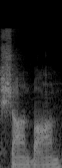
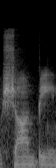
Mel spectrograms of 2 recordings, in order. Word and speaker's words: Sean Bean: The BH in Sean Bean is pronounced like a V, and the whole word is pronounced like Vaughn. Like Sean Bon, yeah.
